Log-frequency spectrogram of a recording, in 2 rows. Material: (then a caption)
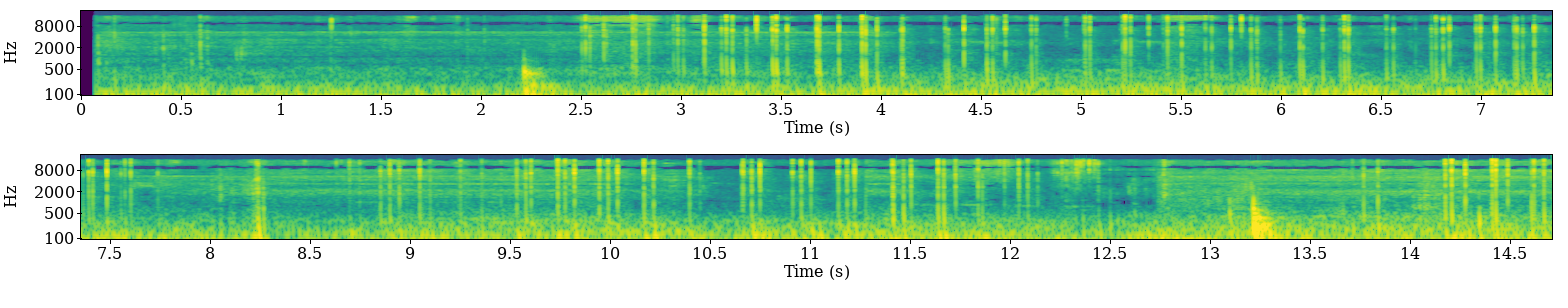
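Resin. Long painted fingernails tap and scratch a single small, solid, hard resin billiard ball, the red and yellow striped number 11, held on a felt table. Quick, dry clicks and scratchy patter run over a steady low rumble, with a few louder knocks standing out.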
